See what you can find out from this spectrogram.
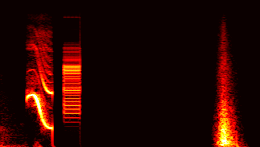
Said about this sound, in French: La porte qui claque.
